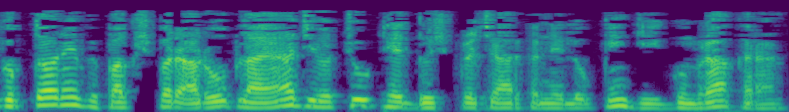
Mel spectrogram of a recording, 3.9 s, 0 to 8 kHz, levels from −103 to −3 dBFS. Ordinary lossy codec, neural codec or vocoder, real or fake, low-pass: MP3, 24 kbps; codec, 16 kHz, 16 kbps, FreqCodec, larger model; fake; 7.2 kHz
